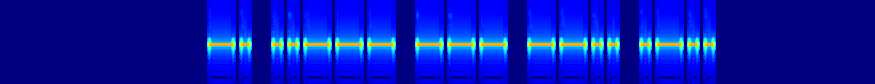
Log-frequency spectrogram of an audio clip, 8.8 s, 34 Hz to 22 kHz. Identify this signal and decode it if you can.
Morse code, heard as a keyed tone, about 15 wpm, 700 Hz. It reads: N2OZL
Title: USA Call Signs - 5 Characters - Repeated 3x - 15wpm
